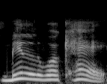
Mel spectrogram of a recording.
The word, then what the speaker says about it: Milwaukee: So actually, it's pronounced Milwaukee.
